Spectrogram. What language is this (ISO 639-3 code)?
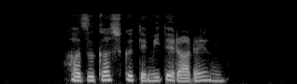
jpn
